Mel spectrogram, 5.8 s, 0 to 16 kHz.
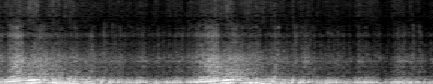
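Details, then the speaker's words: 1988 Chevrolet S10 with new engine and TBI, restarted after a couple of hours sitting; fired easily but surges unevenly when revved, low boomy exhaust sagging and stumbling; rough running, owner suspects catalytic converter or exhaust restriction. "wow it actually fired up way easier than I thought was going to sounds like crap I don't know if the cat's"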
